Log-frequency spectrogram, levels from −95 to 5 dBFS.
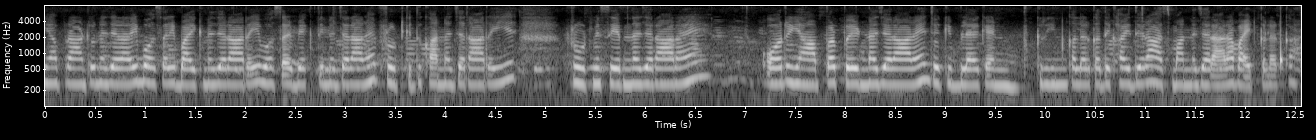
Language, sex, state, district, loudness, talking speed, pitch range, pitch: Hindi, female, Uttar Pradesh, Budaun, -21 LUFS, 295 wpm, 255-275 Hz, 265 Hz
